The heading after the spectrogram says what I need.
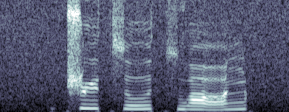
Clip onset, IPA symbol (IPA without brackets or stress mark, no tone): ʈ͡ʂ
